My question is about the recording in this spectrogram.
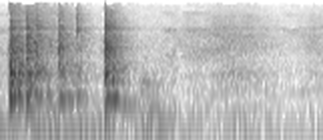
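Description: Metal clatter of a non-stick kadai and steel kitchen utensils on a stainless-steel gas stove: a loud clank at the start and a sharp knock about half a second later.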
